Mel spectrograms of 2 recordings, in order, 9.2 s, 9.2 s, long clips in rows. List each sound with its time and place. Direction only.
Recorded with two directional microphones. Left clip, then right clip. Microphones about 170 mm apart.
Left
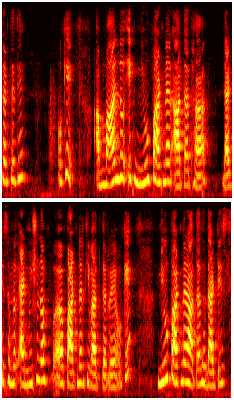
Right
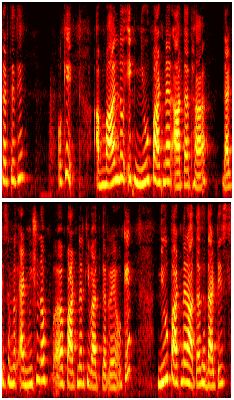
0.0 s a woman's voice: 60° right (ahead or behind)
